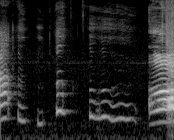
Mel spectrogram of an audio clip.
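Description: A woman's excited wordless vocalising: a falling cry at the start, a few short yelps, then a wavering held tone, with a louder exclamation starting near the end.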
